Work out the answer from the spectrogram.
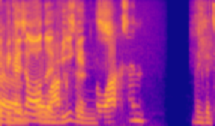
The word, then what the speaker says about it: Oaxacan: It'd be Oaxacan. Oaxacan? Is that how you say it? Yeah. Yeah, the X is silence.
